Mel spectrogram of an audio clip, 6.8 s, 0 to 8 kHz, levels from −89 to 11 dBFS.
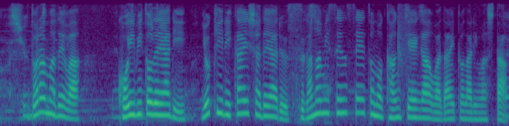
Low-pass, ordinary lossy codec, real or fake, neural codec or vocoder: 7.2 kHz; none; real; none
